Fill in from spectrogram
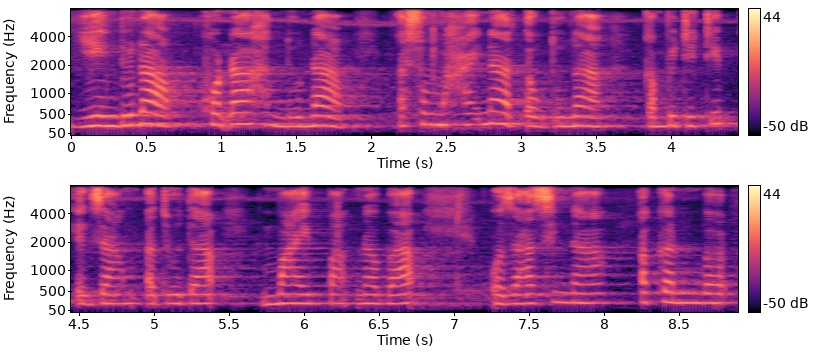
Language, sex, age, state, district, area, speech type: Manipuri, female, 45-60, Manipur, Kakching, rural, spontaneous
